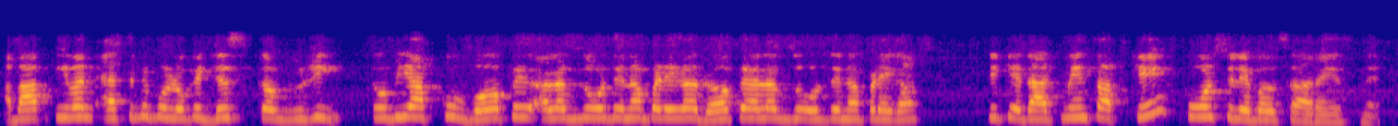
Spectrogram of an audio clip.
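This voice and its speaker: A woman teaching an English class online, switching between Hindi and English and drawing out each example word slowly. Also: high voice, fairly even intonation. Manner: mixes Hindi and English, slow drawn-out model words. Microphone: video call. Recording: tinny call audio.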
